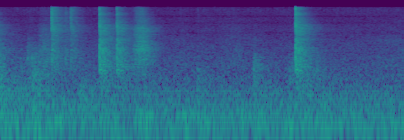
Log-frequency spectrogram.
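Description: White plastic spoon stirring glue and water in a bowl, knocking against the bowl in a few short clicks: one about half a second in, a quick cluster around one second, and one near three seconds.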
